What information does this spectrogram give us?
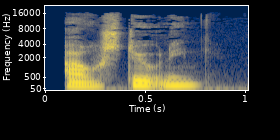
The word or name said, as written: afstøvning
